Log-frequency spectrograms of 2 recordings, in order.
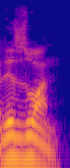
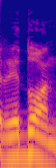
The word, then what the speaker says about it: রেজওয়ান: যেমন আমরা দেখি অজু শব্দটাও কিন্তু এখানটা আসছে, যা অনেকের নাম আছে রেজওয়ান নামটা কিন্তু অবশ্যই ওয়াদ দিয়ে, আবার অনেকে রেদওয়ান বলে, রেদওয়ানও একই ইয়ে থেকে।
